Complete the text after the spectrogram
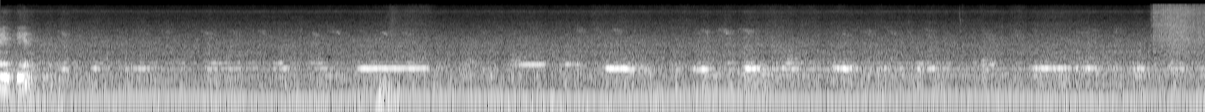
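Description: A baby monkey squeaks softly now and then.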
